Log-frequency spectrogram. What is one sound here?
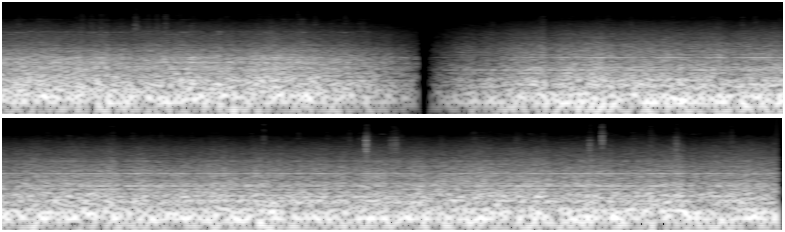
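A fast train rumbles and roars steadily from inside its cabin.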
